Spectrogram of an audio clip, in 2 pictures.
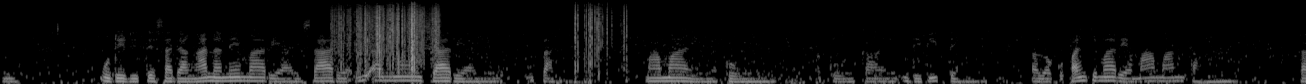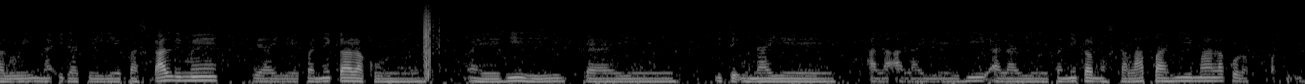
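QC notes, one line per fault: Throughout: overdone noise removal. The background drops and breaks up into twinkling specks, and the speech has its quieter parts hollowed out. A noise reduction stage set far too hard is cutting individual frequency bands deep or off entirely whenever they sit close to its noise estimate. The softer components of the speech fall below that threshold too, so they vanish along with the noise.
3.30–4.41 s, 5.74–6.28 s and 17.29–17.48 s: cable scratch noise. Dense, uneven scratching and rustling sits over the speech. The first burst follows "sadangana nema riya isaa" and is somewhat louder than the speech. The second ends just before "mama e akue aku", and the third falls between "riya iye paneka lakue" and "mahe hihi kaie ite". Both are about as loud as the speech. The likely cause is a worn cable, connector or control being moved, so its contact resistance flickers rapidly and injects those ragged noise bursts.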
